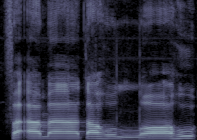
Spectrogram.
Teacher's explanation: لفظ اللہ سے پہلے اگر پہلے حرف کے اوپر پیش ہوگی تو لفظ اللہ کو ہم موٹا پڑھیں گے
